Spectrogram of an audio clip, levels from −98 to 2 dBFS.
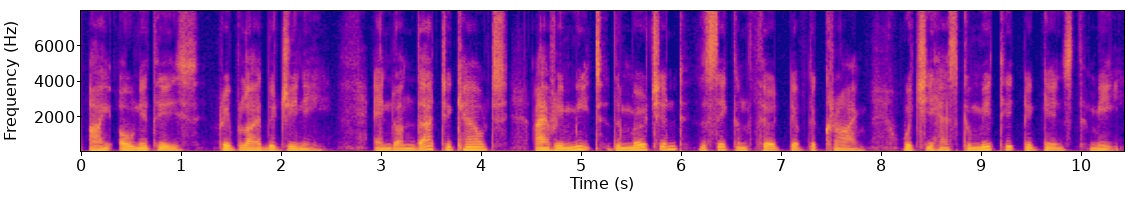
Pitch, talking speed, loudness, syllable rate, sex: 120 Hz, 155 wpm, -18 LUFS, 4.2 syllables/s, male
